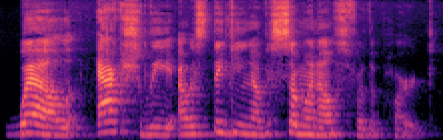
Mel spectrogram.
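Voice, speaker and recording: Placating, flustered film director, played by a teen girl; medium pitch, theatrical school-play comedy delivery. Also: a little slow, a bit bright, lightly acted. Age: teenager. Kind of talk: school one-act comedy stage acting.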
